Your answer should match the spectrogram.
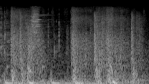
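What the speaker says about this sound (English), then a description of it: "A lot of bullets now." Rapid bursts of gunfire from the four-player samurai fighting game Samurai Gunn, dense repeated shots fired close together and loud throughout, with no talking.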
